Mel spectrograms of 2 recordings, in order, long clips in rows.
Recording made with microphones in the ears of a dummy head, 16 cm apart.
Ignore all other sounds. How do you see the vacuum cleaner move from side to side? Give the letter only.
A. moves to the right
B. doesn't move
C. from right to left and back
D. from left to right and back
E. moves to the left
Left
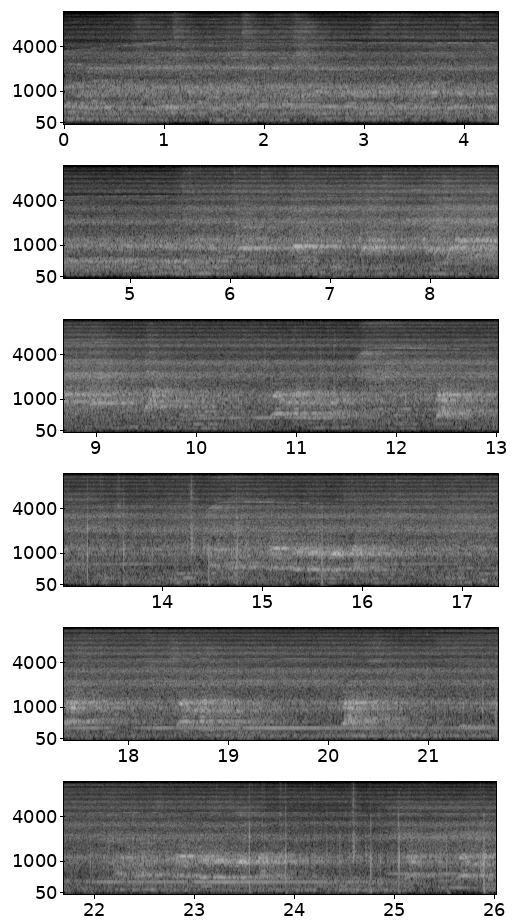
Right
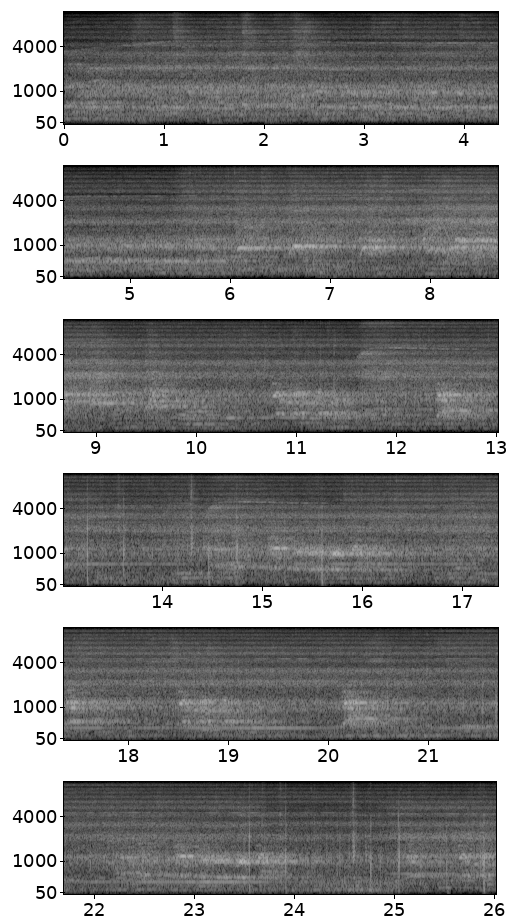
B.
